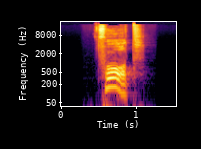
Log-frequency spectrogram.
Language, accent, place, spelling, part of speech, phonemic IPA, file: German, Germany, Berlin, Furt, noun, /fʊrt/, De-Furt.ogg
- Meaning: ford (shallow river crossing)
